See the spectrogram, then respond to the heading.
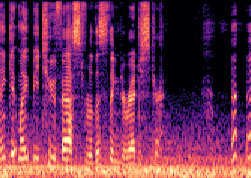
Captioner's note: laughing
